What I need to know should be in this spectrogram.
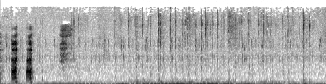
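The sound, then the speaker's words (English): Computer keyboard typing: a quick scatter of light key clicks goes on for several seconds over a low steady hum. “while I was typing something on Slack about Charlie Loeb”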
